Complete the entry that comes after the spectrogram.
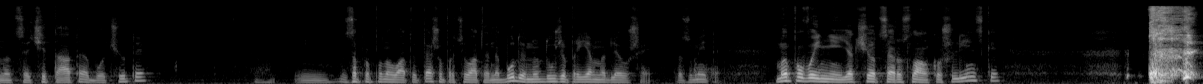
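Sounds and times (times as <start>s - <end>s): man coughing harshly: 11.3s - 12.0s.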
